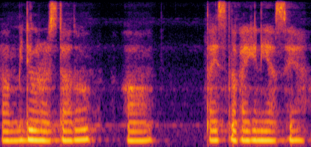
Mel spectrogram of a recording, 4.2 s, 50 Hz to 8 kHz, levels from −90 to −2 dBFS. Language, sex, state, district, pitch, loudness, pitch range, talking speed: Nagamese, female, Nagaland, Dimapur, 190 Hz, -17 LUFS, 185-195 Hz, 130 wpm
